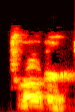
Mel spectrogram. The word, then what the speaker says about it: Schroeder: But my special guest for this evening is Colt, and I'm going to butcher your last name probably, Schroeder? – Schroeder. – Schroeder, there you go. See, I knew I probably would not say that right.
